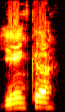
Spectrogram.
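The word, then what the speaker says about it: Janka: Yanka, it's uh spelled with a J pronounced with a Y. The Yanka hardness on this wood is about 590.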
